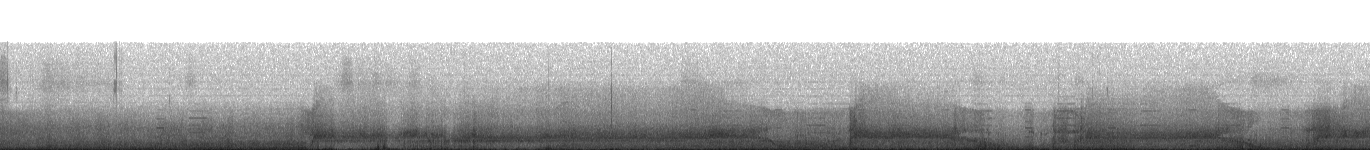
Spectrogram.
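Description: Strong wind rushes and buffets loudly past the microphone throughout.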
